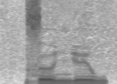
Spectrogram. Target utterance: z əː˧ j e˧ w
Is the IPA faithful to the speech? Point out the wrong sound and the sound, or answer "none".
j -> ɲ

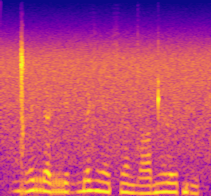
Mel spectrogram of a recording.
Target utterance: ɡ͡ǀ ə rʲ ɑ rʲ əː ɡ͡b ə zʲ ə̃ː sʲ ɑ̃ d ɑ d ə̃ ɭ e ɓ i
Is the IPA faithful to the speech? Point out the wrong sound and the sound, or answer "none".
none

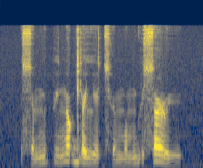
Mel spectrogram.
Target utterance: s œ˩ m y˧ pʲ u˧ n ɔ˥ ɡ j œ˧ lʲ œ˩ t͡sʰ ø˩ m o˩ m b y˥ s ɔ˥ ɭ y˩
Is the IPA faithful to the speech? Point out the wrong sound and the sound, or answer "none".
none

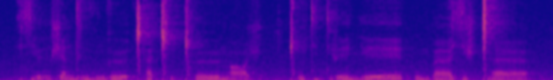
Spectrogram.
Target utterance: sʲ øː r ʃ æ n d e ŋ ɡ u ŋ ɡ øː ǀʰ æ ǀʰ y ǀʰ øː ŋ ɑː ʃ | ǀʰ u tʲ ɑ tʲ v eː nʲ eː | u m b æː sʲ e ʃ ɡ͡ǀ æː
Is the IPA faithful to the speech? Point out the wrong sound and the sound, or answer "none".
none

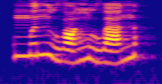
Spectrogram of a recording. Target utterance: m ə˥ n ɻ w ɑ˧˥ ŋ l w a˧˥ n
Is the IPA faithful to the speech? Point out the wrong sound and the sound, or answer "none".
ɻ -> l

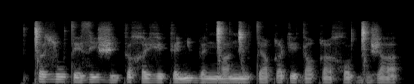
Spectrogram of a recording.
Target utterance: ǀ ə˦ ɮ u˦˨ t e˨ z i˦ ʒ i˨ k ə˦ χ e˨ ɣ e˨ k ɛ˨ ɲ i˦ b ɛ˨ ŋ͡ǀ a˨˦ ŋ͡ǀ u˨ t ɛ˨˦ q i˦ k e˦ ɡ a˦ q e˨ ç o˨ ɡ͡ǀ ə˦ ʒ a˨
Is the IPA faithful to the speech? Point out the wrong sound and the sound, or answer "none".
ç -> χ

